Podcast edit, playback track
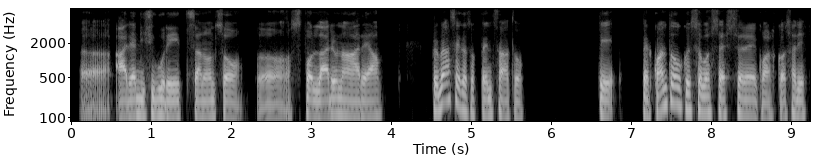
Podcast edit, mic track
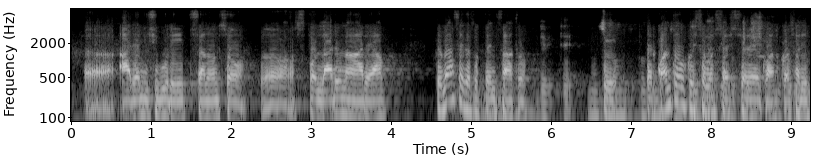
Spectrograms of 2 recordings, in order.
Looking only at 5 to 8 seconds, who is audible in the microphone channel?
both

